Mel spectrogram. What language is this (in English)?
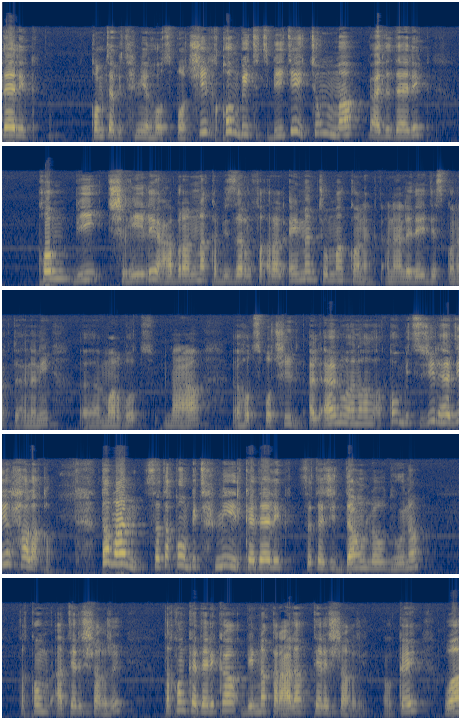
Arabic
